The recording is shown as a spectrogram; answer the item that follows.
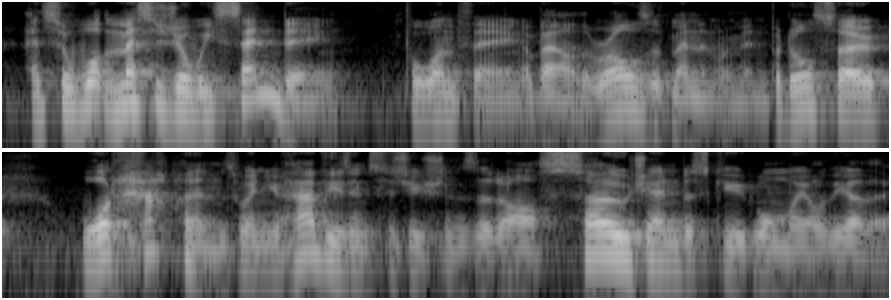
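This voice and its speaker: Talking at a very fast pace, a man uses lively intonation and vocal fry, with big swings in loudness. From England. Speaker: guest lecturer. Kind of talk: lecture. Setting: stage with audience. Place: hall. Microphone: podium.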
